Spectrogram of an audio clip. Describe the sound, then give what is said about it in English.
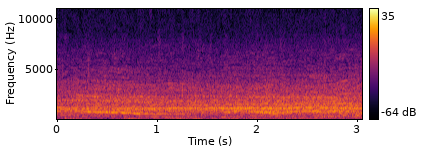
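A dense, steady roar of the Hellgate crowd cheering at a crosstown basketball game against Sentinel, loud and continuous for the whole stretch, with overlapping shouts and voices blending into one wash of noise. “Now he's firing up the Hellgate crowd on the eastern side. You can hear him.”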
